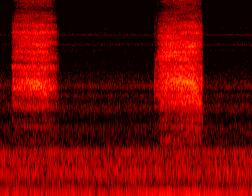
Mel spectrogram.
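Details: Wild barn owls, mother feeding chicks in a nest box: two loud, rasping hissed screeches, each about half a second long and one second apart, over a low hum.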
